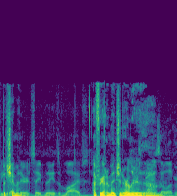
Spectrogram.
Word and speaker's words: Spaceman: Spaceman, but pronounced Spachimin.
